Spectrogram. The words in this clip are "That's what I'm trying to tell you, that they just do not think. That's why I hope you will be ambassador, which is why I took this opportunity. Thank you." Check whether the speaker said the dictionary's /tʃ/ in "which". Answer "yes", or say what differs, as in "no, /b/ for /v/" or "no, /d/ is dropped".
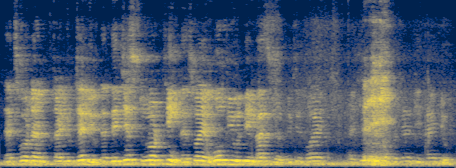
no, /s/ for /tʃ/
